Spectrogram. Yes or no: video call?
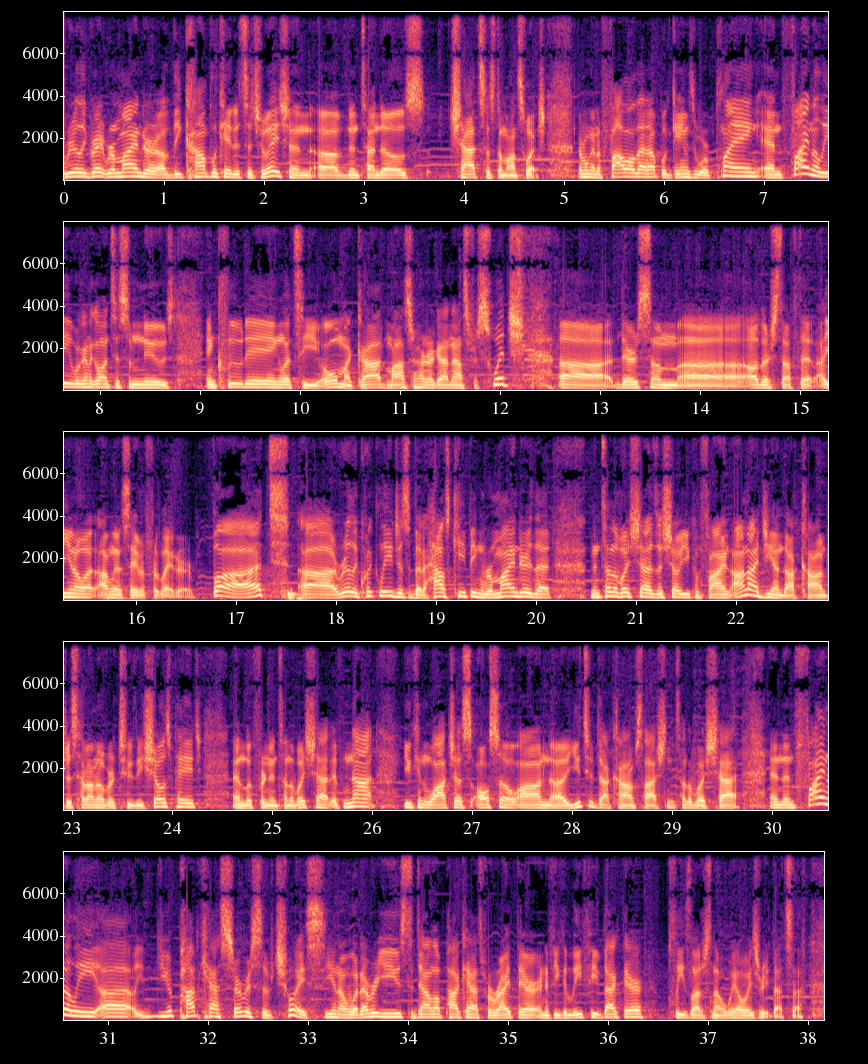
no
